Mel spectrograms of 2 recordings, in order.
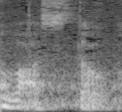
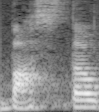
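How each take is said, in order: First: वास्तव said softly with a clear v; वास्तव said correctly as vastav; correct v sound. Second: वास्तव said as bastav with a b; वास्तव mispronounced as bastav; wrong b sound. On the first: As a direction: start वास्तव with a v, not a b. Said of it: "क्या होता है?". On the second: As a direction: start वास्तव with a b. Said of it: "वास्तव नहीं होता". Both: Shown as a demonstration.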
